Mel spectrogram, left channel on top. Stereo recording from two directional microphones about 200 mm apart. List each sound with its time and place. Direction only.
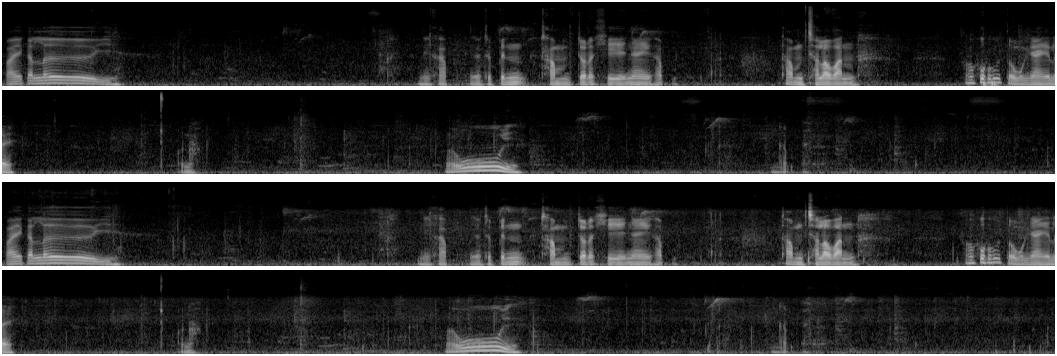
0.0 s speech: centre (ahead or behind)
4.2 s speech: 25° left (ahead or behind)
7.8 s speech: 30° left (ahead or behind)
12.0 s a sound: 25° left (ahead or behind)
14.9 s speech: 25° left (ahead or behind)
18.3 s pig: 25° left (ahead or behind)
